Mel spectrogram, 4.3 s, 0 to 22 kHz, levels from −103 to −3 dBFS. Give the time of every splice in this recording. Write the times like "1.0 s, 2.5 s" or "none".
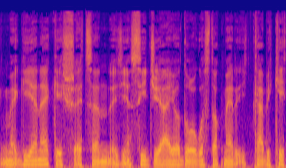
1.1 s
